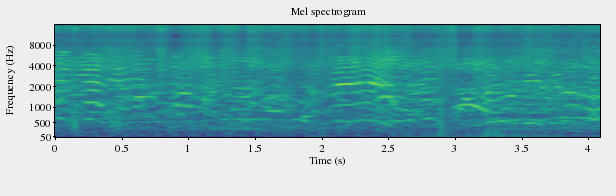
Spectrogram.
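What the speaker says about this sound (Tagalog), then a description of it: "Sobrang ingay guys, ang dami ng mga kabataan." A loud, noisy crowd of children and youths shouts and chatters at an outdoor basketball league parade in a village, with overlapping excited voices and close talking throughout.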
